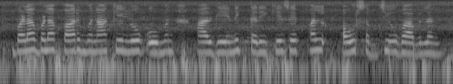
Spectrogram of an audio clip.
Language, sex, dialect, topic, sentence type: Bhojpuri, female, Western, agriculture, statement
